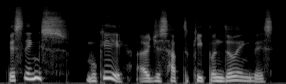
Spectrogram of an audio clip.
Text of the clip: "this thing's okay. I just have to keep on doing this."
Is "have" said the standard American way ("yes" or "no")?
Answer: no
